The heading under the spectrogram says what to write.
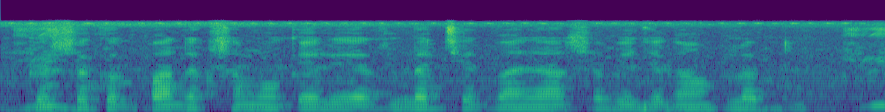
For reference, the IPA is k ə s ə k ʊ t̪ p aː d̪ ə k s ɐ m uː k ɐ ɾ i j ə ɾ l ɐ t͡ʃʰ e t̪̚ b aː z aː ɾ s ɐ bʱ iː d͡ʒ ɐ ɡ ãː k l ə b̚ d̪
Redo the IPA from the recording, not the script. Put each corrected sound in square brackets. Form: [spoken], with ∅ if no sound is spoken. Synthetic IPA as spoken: k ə s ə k ʊ t̪ p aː d̪ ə k s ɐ m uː k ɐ ɾ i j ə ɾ l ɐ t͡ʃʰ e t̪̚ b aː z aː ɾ s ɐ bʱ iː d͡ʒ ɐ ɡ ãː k l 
